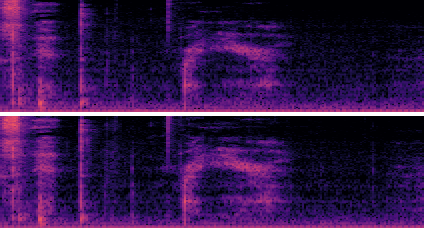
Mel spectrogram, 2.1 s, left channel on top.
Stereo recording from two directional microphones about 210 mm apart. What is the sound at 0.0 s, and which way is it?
Whispering, 15° right (ahead or behind).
